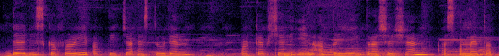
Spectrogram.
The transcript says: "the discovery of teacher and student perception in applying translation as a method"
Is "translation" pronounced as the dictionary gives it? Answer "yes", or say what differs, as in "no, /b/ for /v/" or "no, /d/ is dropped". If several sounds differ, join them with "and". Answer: no, /l/ is dropped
